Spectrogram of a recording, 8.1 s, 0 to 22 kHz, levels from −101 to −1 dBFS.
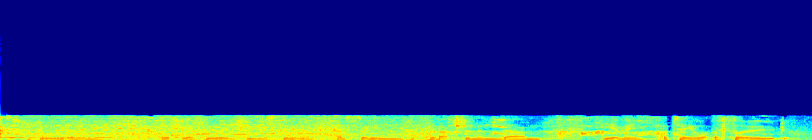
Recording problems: garbled, watery; badly; nothing above 4 kHz
squashed, flat; somewhat, background pumping
animal sounds; very loud; throughout; as loud as the speech

